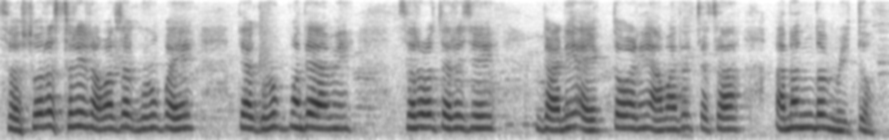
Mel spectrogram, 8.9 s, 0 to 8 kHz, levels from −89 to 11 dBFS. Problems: constant background noise, continuous background conversations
